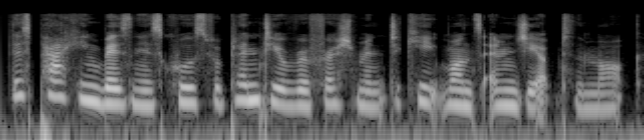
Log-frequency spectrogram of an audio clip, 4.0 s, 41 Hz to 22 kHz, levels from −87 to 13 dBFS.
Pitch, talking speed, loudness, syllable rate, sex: 210 Hz, 240 wpm, -19 LUFS, 6.3 syllables/s, female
